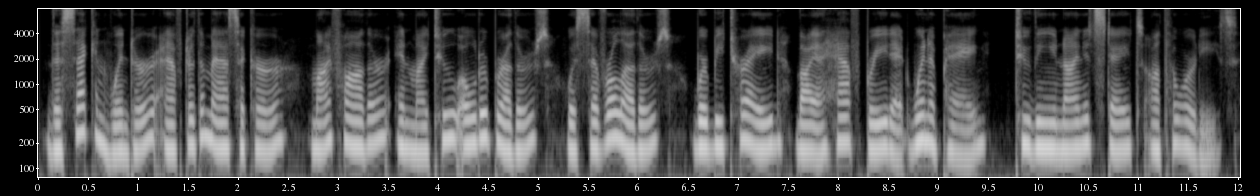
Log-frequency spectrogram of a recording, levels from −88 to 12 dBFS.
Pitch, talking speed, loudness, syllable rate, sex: 180 Hz, 145 wpm, -17 LUFS, 4.6 syllables/s, female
